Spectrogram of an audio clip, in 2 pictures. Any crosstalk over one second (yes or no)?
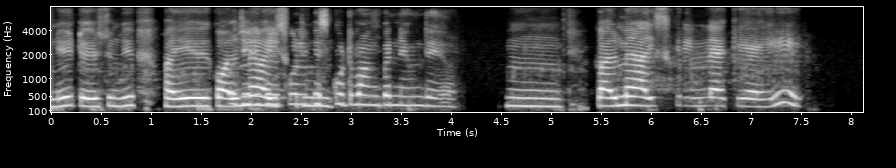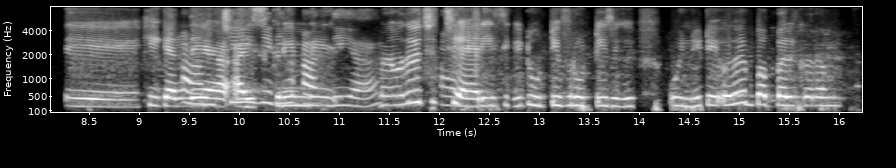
yes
